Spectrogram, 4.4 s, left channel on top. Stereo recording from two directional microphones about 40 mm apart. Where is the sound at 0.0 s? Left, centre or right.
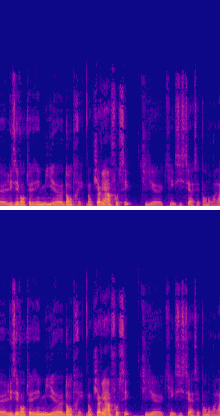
Right.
